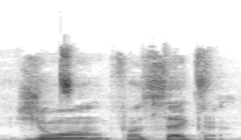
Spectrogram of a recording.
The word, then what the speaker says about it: João Fonseca: Because if you remember a while back, the beginning of this year, I was learning how to pronounce the name of a very good young Brazilian player. João Fonseca.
